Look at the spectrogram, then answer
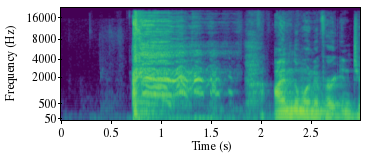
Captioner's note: Katya laughs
